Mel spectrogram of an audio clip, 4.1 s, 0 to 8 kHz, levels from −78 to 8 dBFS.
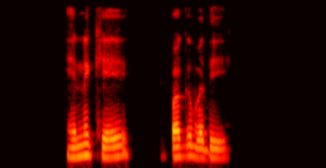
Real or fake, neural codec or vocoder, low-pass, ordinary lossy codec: real; none; 7.2 kHz; Opus, 32 kbps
